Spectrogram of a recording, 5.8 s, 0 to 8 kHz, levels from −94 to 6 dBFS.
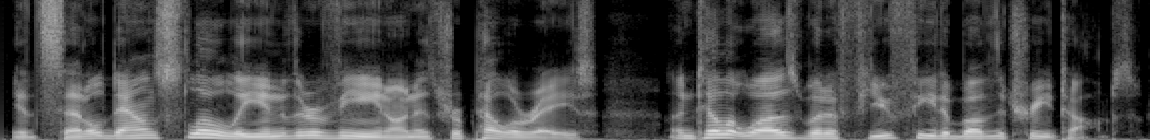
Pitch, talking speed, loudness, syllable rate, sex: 125 Hz, 230 wpm, -17 LUFS, 6.1 syllables/s, male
